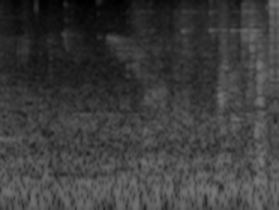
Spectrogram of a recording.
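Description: Near silence, with faint sounds of two boxer dogs playing on the grass, a little louder near the end.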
